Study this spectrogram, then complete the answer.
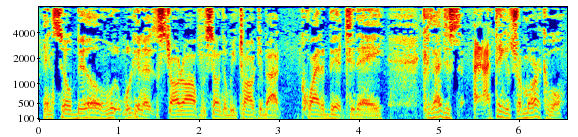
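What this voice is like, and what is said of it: Hoarse, raspy partly lost voice. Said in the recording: “I started losing my voice last week and totally lost it over the weekend ... I tried to talk today and here, you know what, it's getting better, though ... Patrick Mahomes impersonation”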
